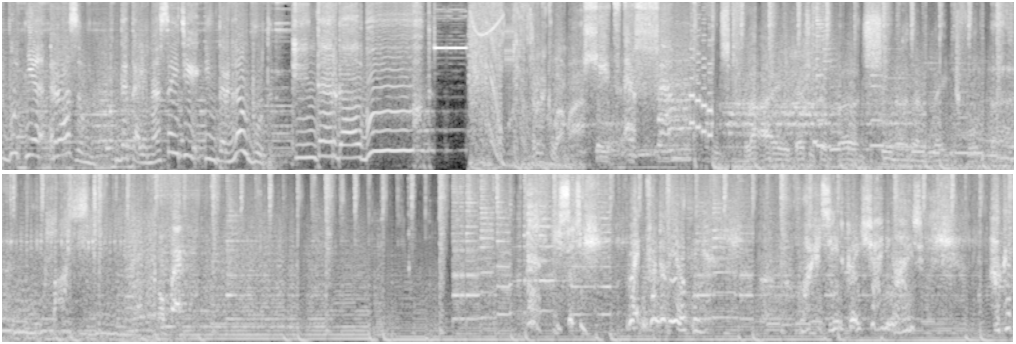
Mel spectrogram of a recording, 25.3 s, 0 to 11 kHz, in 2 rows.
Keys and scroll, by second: 1.0 Down, 1.6 Return, 1.6 typing, 15.1 Page_Down.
